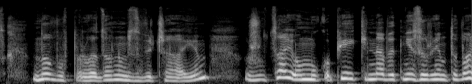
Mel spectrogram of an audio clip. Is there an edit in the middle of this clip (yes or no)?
no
